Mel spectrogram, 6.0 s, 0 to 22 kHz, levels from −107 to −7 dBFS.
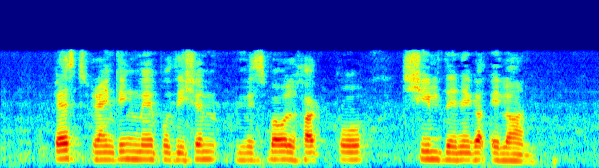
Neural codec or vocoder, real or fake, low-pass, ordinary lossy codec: codec, 16 kHz, 4 kbps, FunCodec, trained on Chinese and English, 50 frames a second; fake; 7.2 kHz; AAC, 48 kbps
